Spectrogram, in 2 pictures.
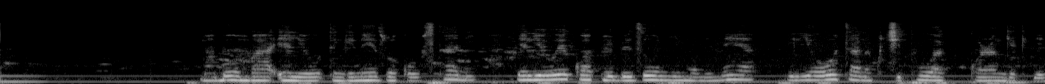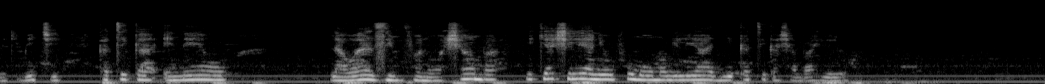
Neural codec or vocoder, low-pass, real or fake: none; 7.2 kHz; real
